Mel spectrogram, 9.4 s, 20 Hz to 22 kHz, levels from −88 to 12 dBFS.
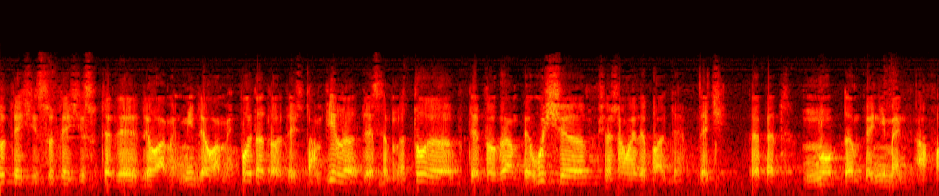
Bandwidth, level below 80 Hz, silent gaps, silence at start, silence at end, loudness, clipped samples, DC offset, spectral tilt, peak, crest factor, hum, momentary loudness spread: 8.2 kHz; -66 dBFS; none; 0 s; 0 s; -22 LUFS; under 0.1%; under 0.1%; -4 dB/octave; -4 dBFS; 18 dB; none; 8 LU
